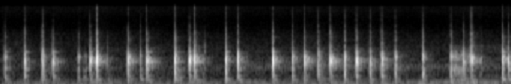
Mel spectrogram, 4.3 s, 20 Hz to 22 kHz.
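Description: A long press-on nail taps rapidly along the printed label of a hollow aluminium Nivea aerosol deodorant can lying on its side on a wooden table. About 27 sharp, dry, wood-block-like clicks sound in an uneven rhythm, each with a bright tone near 1.1 kHz that dies away almost instantly.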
